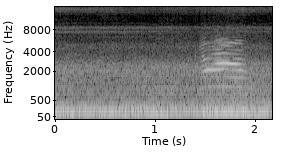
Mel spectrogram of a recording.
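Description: Stray cat giving one short meow about a second and a half in.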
